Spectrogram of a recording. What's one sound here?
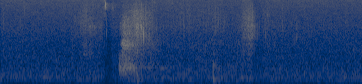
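Nail clippers snip a fingernail.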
